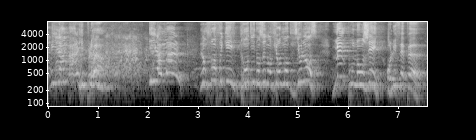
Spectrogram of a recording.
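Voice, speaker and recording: A man performing a stand-up comedy set on stage, animated and acting out characters with sudden high voices. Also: normal speed, crowd noise. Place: comedy stage before a live audience. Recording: roomy live stage sound with audience.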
